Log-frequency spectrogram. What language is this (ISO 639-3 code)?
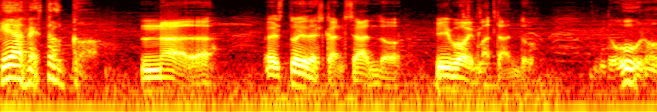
spa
